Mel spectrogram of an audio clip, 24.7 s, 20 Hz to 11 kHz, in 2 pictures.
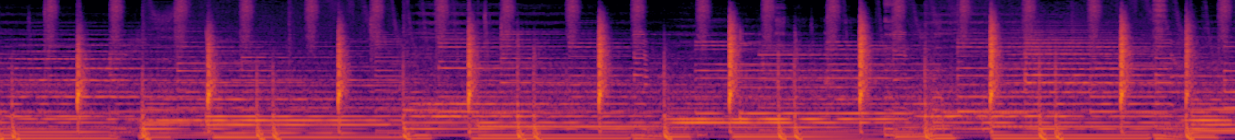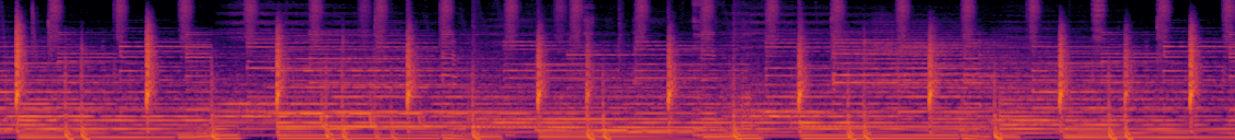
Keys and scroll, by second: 1.2 r, 20.4 `.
